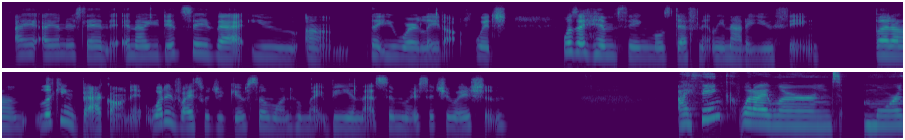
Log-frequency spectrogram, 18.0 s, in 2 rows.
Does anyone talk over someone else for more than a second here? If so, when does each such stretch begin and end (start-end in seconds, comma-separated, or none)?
none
